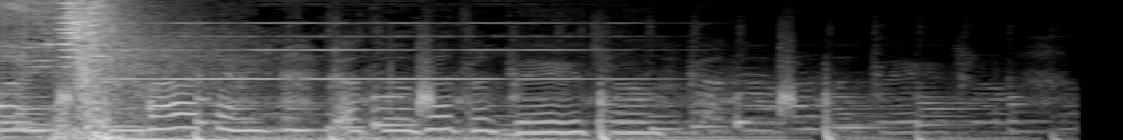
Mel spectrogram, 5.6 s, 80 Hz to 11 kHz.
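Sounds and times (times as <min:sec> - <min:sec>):
soft tone: 0:00.2 - 0:03.6.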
